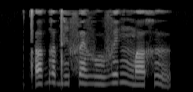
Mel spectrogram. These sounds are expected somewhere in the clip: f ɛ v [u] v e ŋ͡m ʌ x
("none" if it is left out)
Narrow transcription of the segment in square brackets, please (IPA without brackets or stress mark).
u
